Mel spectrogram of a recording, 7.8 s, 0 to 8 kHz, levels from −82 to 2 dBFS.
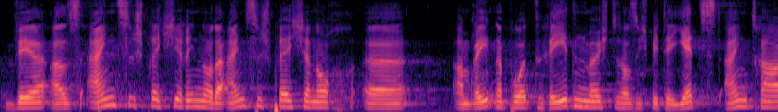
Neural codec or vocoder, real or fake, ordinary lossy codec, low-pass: none; real; none; none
